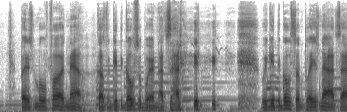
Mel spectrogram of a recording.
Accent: Greenville, South Carolina, United States; I'm from Greenville, South Carolina. I brought here since 1940.

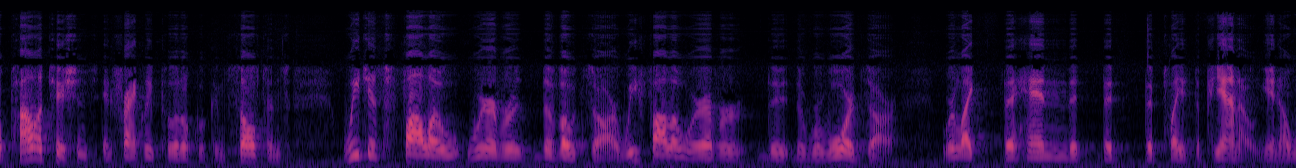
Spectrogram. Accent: Sugar Land, Texas, United States; I'm from Sugar Land, Texas. I grew up not very far from Dan Rather.

